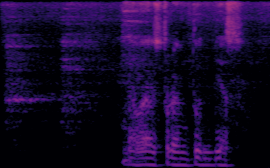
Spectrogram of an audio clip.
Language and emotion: Russian, neutral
